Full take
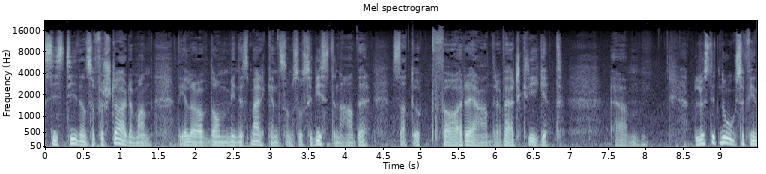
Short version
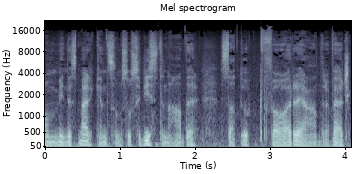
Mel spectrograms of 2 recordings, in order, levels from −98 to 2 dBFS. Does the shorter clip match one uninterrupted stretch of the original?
yes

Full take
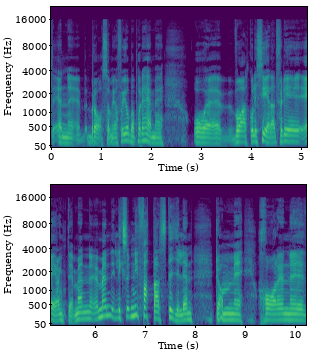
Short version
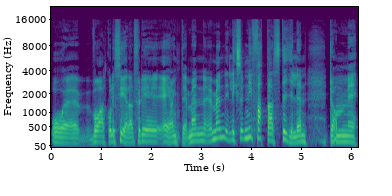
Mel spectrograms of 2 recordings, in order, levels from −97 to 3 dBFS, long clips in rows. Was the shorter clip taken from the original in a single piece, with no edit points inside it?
yes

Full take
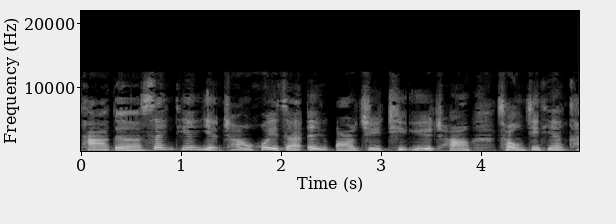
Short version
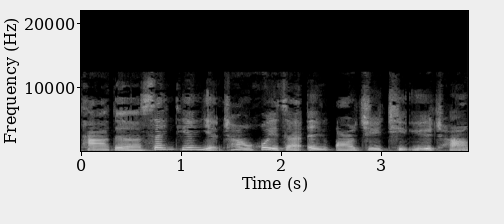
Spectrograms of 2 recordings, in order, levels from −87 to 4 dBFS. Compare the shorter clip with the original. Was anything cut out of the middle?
no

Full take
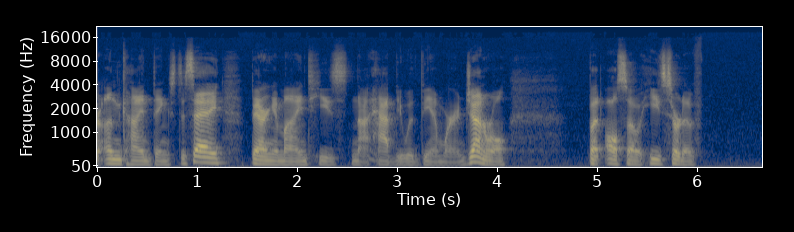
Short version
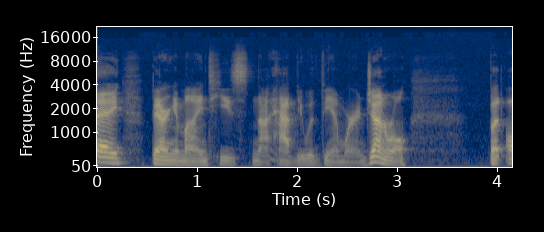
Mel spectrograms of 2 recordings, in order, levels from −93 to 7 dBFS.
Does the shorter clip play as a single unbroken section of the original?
yes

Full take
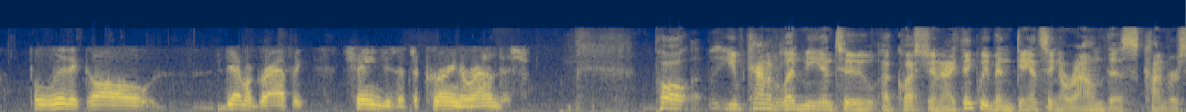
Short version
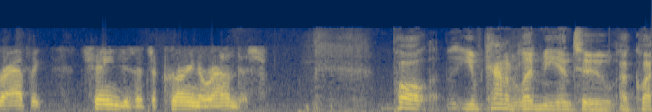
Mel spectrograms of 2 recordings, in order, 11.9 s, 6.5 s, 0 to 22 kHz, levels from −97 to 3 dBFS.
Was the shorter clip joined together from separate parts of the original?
no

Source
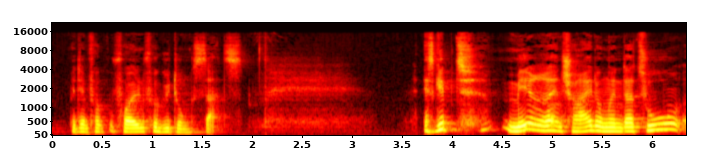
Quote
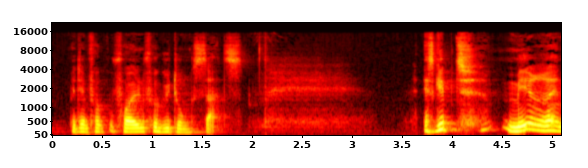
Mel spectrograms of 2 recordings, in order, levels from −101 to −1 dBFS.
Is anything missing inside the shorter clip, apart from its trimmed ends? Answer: no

